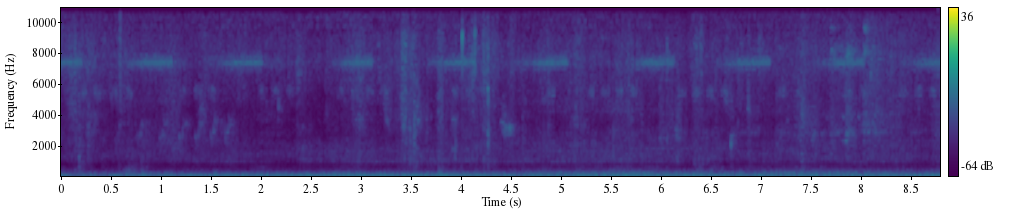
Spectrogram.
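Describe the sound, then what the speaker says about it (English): A truck unloading driveway fill at a new home build site rumbles continuously outdoors, its low engine drone steady and fairly close throughout. "The guys are just loading it off the truck right now."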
